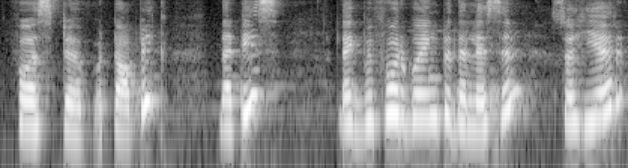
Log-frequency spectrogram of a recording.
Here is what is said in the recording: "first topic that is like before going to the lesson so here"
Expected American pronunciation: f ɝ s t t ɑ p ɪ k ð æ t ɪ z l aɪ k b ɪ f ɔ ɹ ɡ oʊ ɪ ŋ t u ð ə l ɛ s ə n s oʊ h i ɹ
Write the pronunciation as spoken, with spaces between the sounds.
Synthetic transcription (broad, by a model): f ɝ s t t ɑ p ɪ k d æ t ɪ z l aɪ k b ɪ f ɔ ɹ ɡ oʊ ɪ ŋ t u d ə l ɛ s ə n s oʊ h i ɹ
